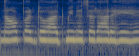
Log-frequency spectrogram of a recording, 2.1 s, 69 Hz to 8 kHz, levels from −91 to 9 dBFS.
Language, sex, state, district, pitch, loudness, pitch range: Hindi, female, Bihar, Saharsa, 275 Hz, -30 LUFS, 270-280 Hz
